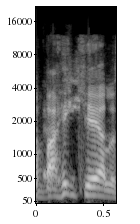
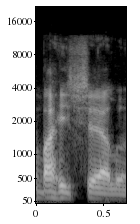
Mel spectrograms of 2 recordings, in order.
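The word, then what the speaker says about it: Barrichello: correta fabon Tá certo Kica italiano né você fala você fala barriquelo você não fala barrichelo né fa chiquérrimo é o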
